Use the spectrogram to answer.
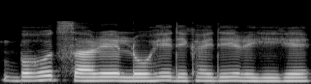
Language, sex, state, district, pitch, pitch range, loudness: Hindi, female, Arunachal Pradesh, Longding, 170 Hz, 165-175 Hz, -16 LUFS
